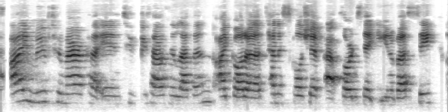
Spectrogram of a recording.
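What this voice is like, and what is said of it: English accent. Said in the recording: “I'm originally from England, if you can't tell by the accent.”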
